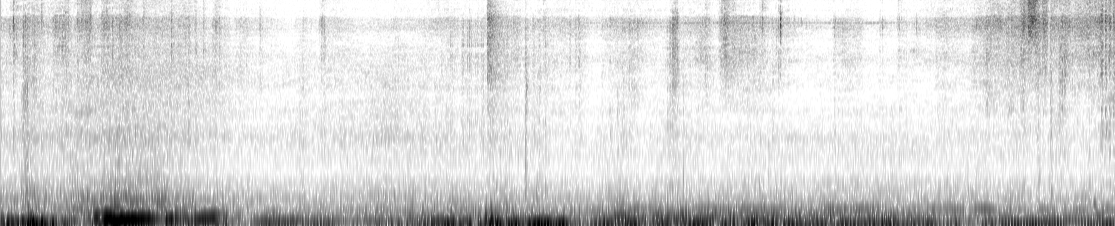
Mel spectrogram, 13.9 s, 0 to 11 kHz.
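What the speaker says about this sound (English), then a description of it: "Big speed bump here." Volkswagen Transporter 2.0 TDI T30 van driving over a big speed bump: a deep low thump and rumble near the start, then a steady close cabin drone of engine and road noise with no talk.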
